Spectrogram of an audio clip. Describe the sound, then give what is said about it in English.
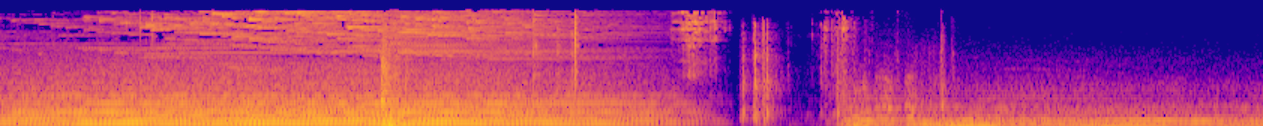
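A car engine hums steadily, then keys jangle and a few sharp clunks sound before a low road rumble takes over as the vehicle drives off, heading out to a Titanic exhibition. No one speaks. “Uh, do you mind driving, hun? No, I'd be glad to.”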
